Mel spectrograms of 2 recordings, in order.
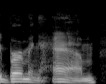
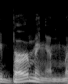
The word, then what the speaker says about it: Birmingham: to join Birmingham Birmingham they don't say Birmingham they say Birmingham I think that was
